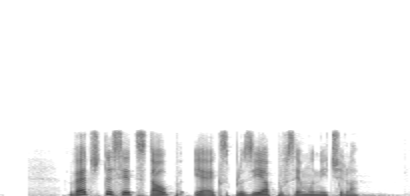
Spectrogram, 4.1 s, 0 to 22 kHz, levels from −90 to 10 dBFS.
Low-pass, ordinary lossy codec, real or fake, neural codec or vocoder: 7.2 kHz; none; real; none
